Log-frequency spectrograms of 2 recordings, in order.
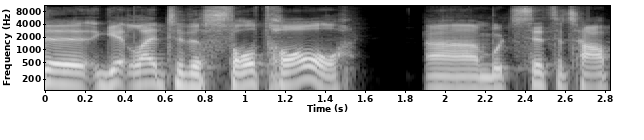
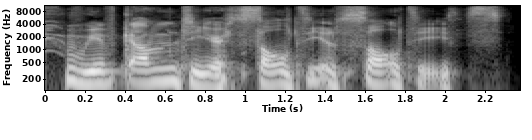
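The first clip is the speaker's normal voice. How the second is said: mocking knight; 5 semitones higher than usual. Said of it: "this knight is saying".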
